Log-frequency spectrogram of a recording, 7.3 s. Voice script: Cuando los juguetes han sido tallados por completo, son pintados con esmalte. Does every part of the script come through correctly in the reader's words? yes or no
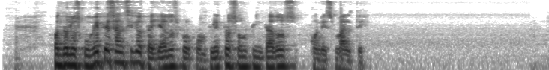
yes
